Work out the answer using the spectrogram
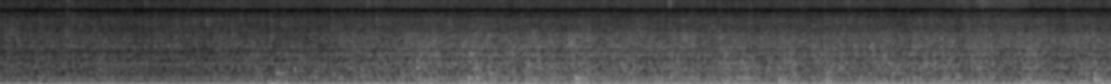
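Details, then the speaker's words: Electrolux Quickwash commercial washing machine, during a rinse: even, steady low hum of the drain pump with water rushing out; normal drain pump operation. "Ooh, you can hear it going out the pump."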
